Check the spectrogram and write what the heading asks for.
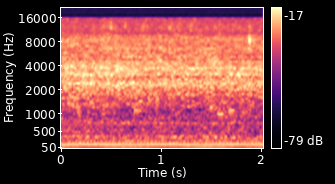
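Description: Steady low electrical hum with a soft noisy wash, from the running pumps and equipment of a reef aquarium.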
